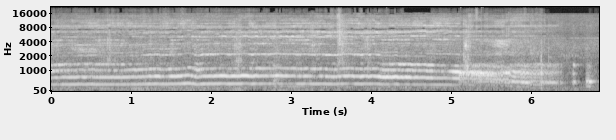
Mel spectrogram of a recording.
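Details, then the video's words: Pelung chicken of Cianjur, West Java, Indonesia, crowing in its long, rhythmic, melodious style. A level, sustained harmonic tone lasts about five seconds and then gives way to scraping handling noises. "Ayam Pelung Indonesia | Suara Kokok Panjang & Merdu yang Unik"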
